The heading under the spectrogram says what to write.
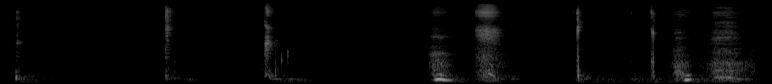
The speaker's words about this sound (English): breathing's getting a bit heavier.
